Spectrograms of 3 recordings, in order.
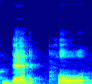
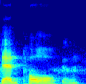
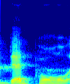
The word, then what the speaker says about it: Deadpool: the proposed Deadpool fil Deadpool let me let me try deadpol pool thank you not dead pole we could start a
